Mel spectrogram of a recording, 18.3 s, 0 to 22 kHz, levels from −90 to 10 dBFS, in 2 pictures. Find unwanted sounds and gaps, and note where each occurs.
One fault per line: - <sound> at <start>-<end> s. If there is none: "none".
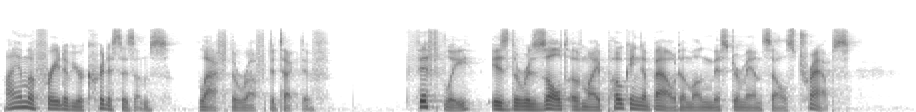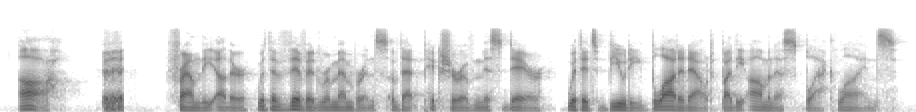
- laugh at 10.2-10.4 s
